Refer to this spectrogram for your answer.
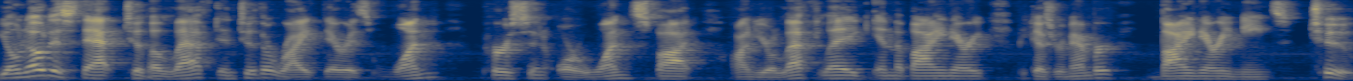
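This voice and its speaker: Here is an ordinary speaking voice: a man at a fairly low pitch, speaking at a fairly slow pace with ordinary pitch variation. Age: 60s. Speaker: network marketing presenter. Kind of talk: sales pitch.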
